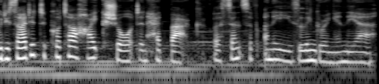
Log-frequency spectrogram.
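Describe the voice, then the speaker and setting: Music plays behind a woman whose fairly low voice shows ordinary pitch variation. She talks at a moderate pace. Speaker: podcast host. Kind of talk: ghost story narration.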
